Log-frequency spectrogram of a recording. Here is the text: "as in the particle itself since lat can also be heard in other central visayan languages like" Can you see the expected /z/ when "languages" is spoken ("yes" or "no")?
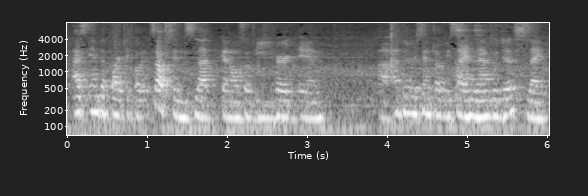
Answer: no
